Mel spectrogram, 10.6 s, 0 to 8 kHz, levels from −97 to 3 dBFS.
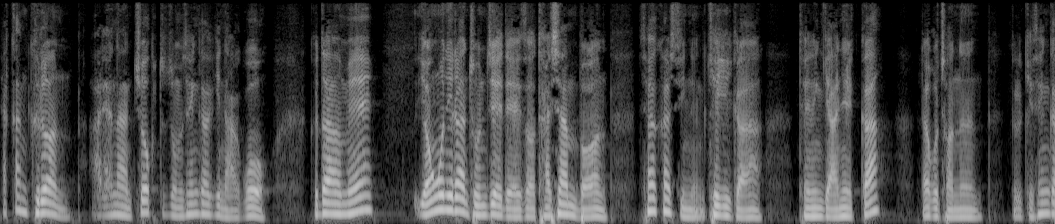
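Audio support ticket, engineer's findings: Repeated stalls (stutter), 1.55–2.76 s: ten brief dropouts, longest 16 ms, about 99 ms filled by continuing prior sound. Jitter buffer repeatedly ran dry on late packets; nothing lost.

Jitter buffer slow-down, 3.25–4.21 s: playback at 91% speed, pitch unchanged, 91 ms added. Receiver repeating pitch periods to rebuild a low buffer reserve.

Jitter buffer speed-up, 6.33–7.15 s: playback hurried to 107%, same pitch, around 70 ms trimmed. Receiver dropping pitch-period slices to shed excess buffered delay. Band-limited to 8 kHz, consistent with a 64 kbps G.722 call path.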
